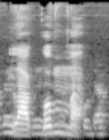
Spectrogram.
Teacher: mim dilebur dengan mim dan ada dengung 2 harokat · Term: idgham mislain syafawi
